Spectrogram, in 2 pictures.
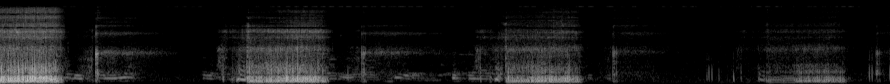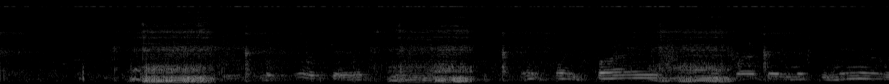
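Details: Loud rattling snores on each inhalation alternating with softer whistling, fluttering exhalations, about seven cycles in eighteen seconds; snoring.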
